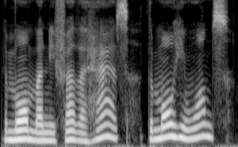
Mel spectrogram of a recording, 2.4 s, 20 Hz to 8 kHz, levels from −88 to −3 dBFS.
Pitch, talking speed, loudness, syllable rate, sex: 190 Hz, 225 wpm, -17 LUFS, 5.3 syllables/s, female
